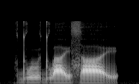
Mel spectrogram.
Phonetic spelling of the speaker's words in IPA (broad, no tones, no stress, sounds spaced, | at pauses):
d w u d w a ɪ̯ z a ɪ̯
